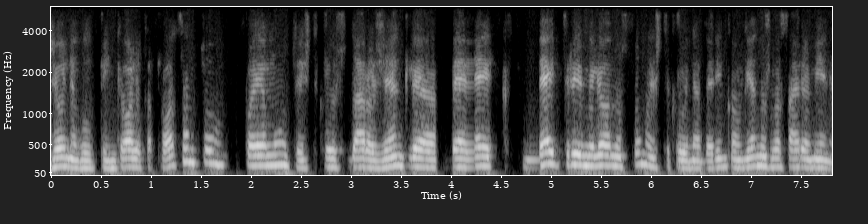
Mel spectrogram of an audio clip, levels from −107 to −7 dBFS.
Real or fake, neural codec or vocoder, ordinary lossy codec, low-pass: real; none; Opus, 16 kbps; 5.4 kHz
